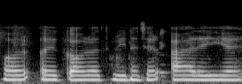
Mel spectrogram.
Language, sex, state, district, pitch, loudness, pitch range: Hindi, female, Bihar, Kaimur, 210 Hz, -16 LUFS, 210-215 Hz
